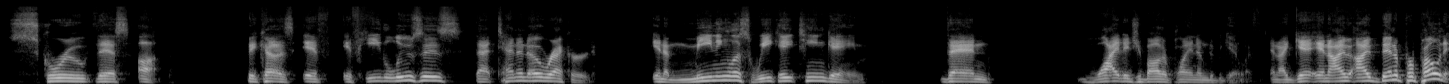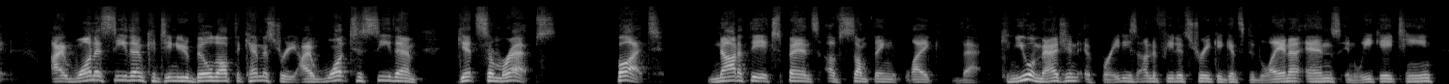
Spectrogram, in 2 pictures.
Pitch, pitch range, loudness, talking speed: 140 Hz, 120-165 Hz, -24 LUFS, 165 wpm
